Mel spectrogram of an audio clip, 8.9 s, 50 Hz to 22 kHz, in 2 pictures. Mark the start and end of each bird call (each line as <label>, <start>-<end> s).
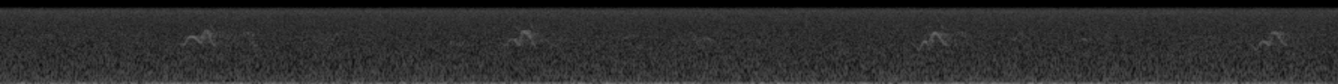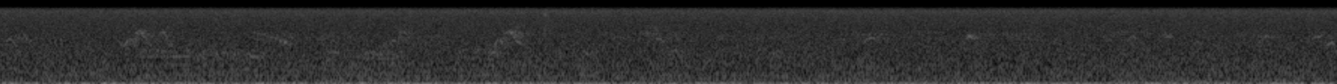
House Finch (Haemorhous mexicanus), 0.6-0.8 s
House Finch (Haemorhous mexicanus), 1.6-1.9 s
House Finch (Haemorhous mexicanus), 3.0-3.2 s
House Finch (Haemorhous mexicanus), 4.1-4.4 s
House Finch (Haemorhous mexicanus), 4.8-5.1 s
House Finch (Haemorhous mexicanus), 6.0-6.2 s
